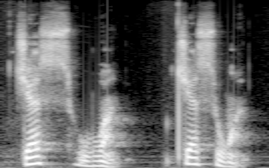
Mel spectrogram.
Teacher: we see the t is between consonants so it's silent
